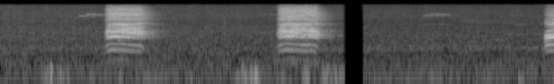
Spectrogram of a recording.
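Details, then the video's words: A crow fledgling begs its mother for food with loud, harsh, drawn-out caws about every two seconds, each strident and slightly wavering, over a low background hum; the mother comes to feed it. "Baby Crow SOUNDS CALLING to Mother Crow"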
